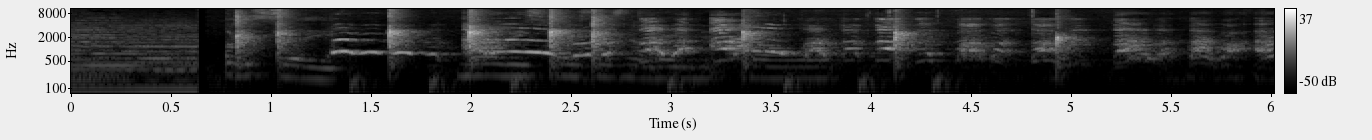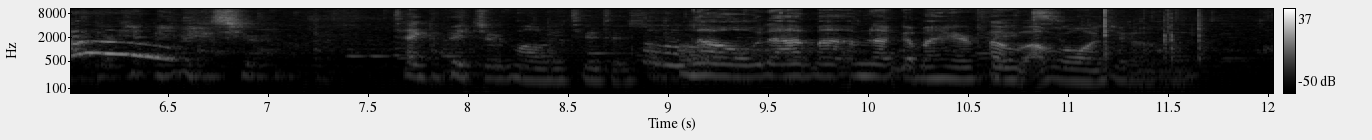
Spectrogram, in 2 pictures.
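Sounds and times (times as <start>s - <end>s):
hand clapping: 0.8s - 5.2s.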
